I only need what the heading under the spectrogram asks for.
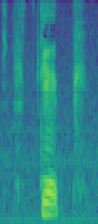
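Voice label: "rtyepy", whistles, San Lucas Quiaviní Zapotec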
